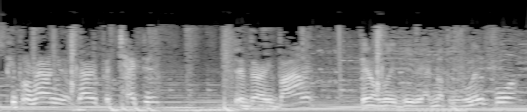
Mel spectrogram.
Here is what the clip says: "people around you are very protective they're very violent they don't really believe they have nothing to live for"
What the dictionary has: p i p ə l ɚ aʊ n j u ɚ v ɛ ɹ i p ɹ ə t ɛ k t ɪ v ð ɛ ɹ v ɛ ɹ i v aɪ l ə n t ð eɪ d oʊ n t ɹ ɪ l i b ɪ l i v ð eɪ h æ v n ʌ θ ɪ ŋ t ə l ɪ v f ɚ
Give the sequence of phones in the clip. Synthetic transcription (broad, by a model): p i p l ɚ aʊ n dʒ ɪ ɚ v ɛ ɹ i p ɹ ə t ɛ k t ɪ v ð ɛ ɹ v ɛ ɹ i v aɪ l ə n t ð eɪ d oʊ n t ɹ ɪ l i b ɪ l i v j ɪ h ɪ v n ʌ θ ɪ ŋ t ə l ɪ v f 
